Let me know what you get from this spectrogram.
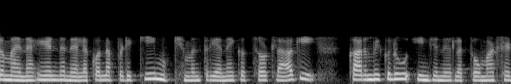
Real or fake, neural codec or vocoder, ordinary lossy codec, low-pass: fake; codec, 16 kHz, about 1 kbps, DyCAST, with the encoder's durations; none; 3.6 kHz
